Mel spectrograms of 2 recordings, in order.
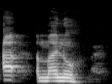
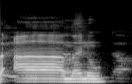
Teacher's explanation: So what they do, takhfif. They change the second hamza into an alif, so it becomes amanu.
